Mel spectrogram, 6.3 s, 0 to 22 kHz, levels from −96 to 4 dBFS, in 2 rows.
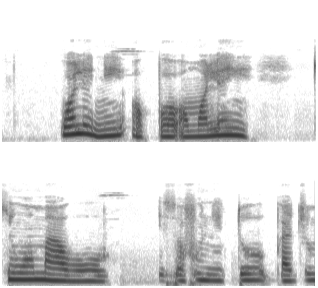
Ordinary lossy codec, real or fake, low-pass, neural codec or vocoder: none; real; 7.2 kHz; none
